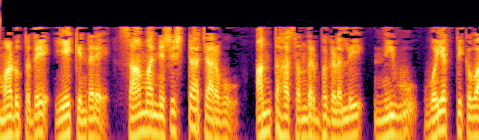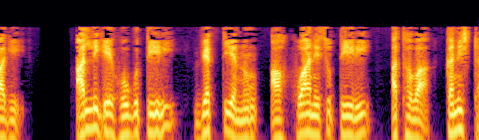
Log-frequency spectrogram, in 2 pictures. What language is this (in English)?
Kannada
